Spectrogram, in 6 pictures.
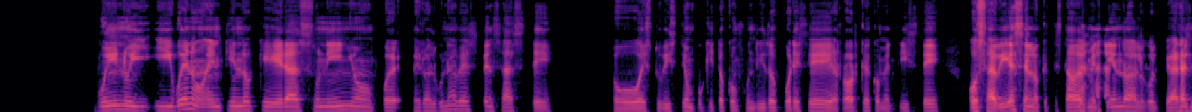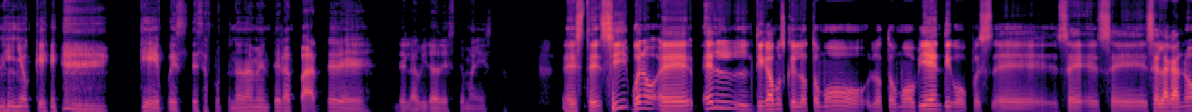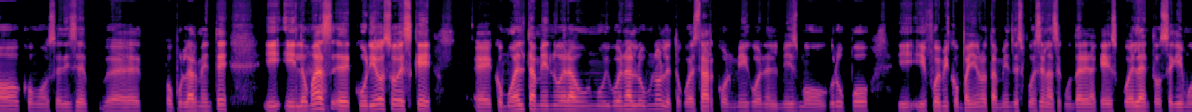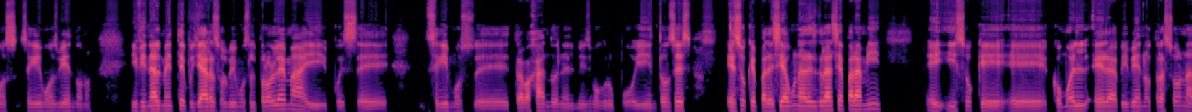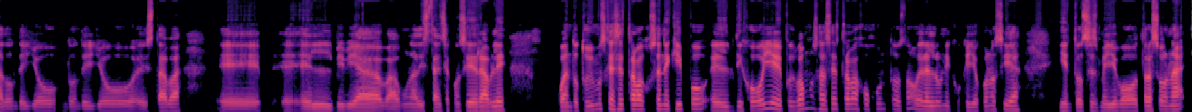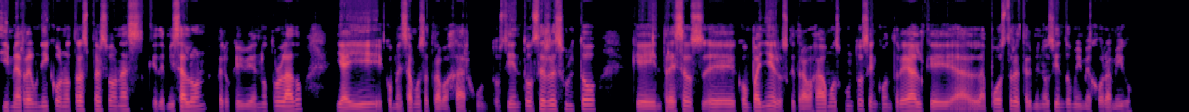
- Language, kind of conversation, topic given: Spanish, podcast, ¿Alguna vez un error te llevó a algo mejor?
- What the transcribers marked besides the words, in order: other background noise; chuckle; laughing while speaking: "golpear al niño que"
